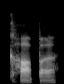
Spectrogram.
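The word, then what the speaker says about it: koppa: This last one is called Kappa, like Kappa, but with a Q.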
